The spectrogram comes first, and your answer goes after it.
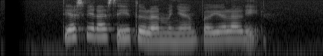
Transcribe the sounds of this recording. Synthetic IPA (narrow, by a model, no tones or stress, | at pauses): t̪iasmiɾasid̪̥o̤lanməɲaŋpɔjɔlalḭ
